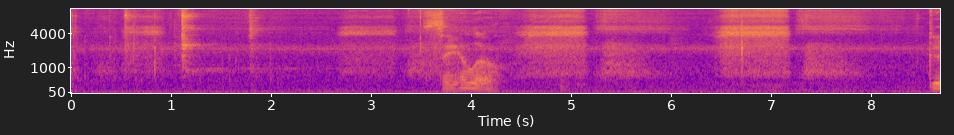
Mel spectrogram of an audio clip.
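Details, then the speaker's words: Bulldog asleep, worn out after playing with her pug friend: noisy, snuffling nasal breaths with one rattling snort; snoring/snorting in sleep. "Worn out from playing with Muggsy. Wears you down, huh, Scarlet? And that was y'all's Bulldog snore break for the"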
